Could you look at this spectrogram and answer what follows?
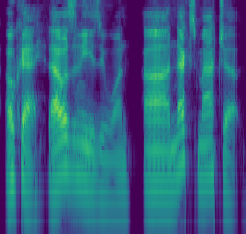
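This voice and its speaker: A man's voice: mid-range voice, lively intonation, brisk, dry recording, clean studio sound. A man hosting a podcast, chatting casually and informally as he debates. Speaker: podcast host.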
